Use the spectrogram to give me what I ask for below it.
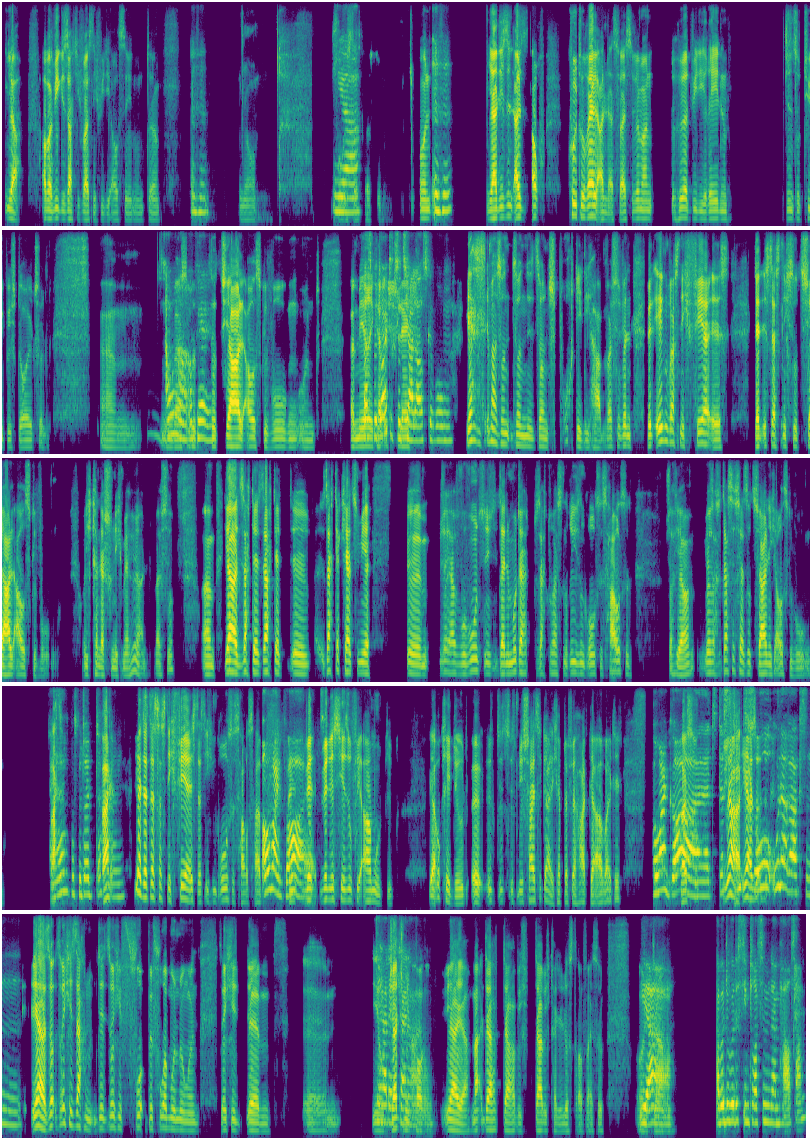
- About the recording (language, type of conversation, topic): German, unstructured, Findest du, dass man Familienmitgliedern immer eine zweite Chance geben sollte?
- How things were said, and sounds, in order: other background noise; in English: "dude"; angry: "Oh mein Gott, das klingt so unerwachsen"; other noise; in English: "Judgement Calls"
